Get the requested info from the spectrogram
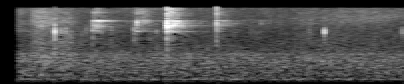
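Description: A dog's metal collar tags jingling: a few light, high clicks and clinks in the first second and one more near the end, over a steady hiss.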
